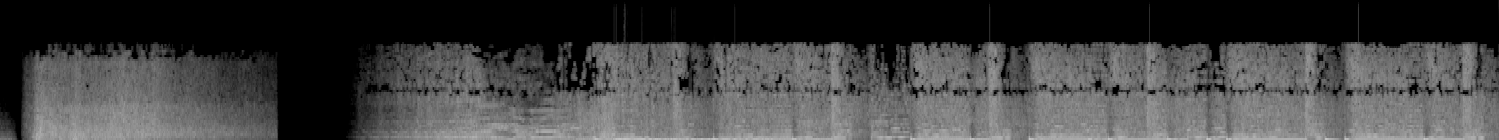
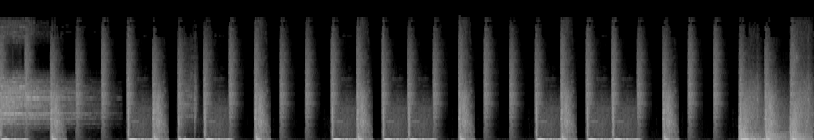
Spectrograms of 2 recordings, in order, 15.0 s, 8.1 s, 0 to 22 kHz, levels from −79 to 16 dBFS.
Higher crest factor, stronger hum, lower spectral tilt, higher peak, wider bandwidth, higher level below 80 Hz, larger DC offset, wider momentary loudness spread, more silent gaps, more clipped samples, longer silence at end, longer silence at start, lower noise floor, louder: about the same, 12 dB vs 14 dB; neither; about the same, -3.5 dB/octave vs -4.5 dB/octave; about the same, 0 dBFS vs 0 dBFS; second, 15.5 kHz vs 18 kHz; about the same, -14 dBFS vs -18 dBFS; neither; second, 9 LU vs 15 LU; first, 2.83-3.44 s vs none; neither; about the same, 0 s vs 0 s; about the same, 0.05 s vs 0 s; first, -38 dBFS vs -32 dBFS; about the same, -13 LUFS vs -15 LUFS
